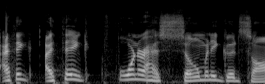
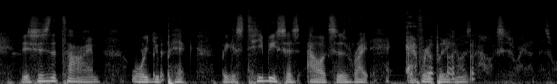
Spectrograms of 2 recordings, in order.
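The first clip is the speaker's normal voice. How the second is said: very quiet, hushed whispered aside; 8 semitones lower, 9 dB quieter than usual. Urging viewers to pick in a close poll: whispering like Andy. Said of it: "I'm gonna whisper just like Andy used to".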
